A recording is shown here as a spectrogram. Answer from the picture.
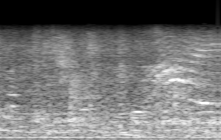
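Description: Indistinct voices of people talking in the room, with a higher, rising voice-like call near the end, over a steady low hum.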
